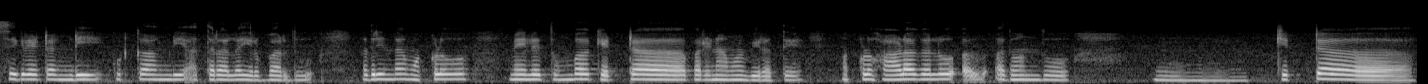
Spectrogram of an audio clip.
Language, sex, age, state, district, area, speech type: Kannada, female, 30-45, Karnataka, Shimoga, rural, spontaneous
